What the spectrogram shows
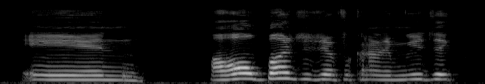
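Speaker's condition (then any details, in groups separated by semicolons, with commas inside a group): Traumatic brain injury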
